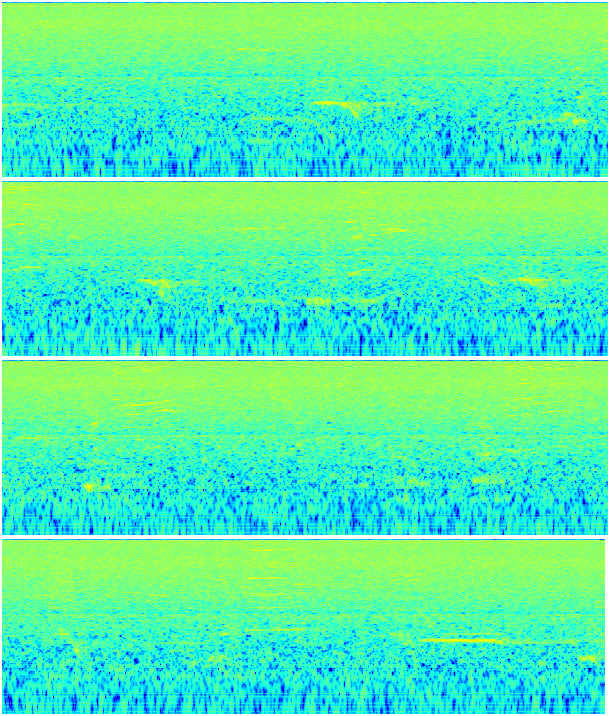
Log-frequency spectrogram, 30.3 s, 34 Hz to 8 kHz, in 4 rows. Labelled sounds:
7.5	8.1	humpback whale, 1.8 to 6.6 kHz
12.4	12.7	humpback whale, 1.6 to 1.9 kHz
16.7	17.2	humpback whale, 1.9 to 2.2 kHz
21.5	22.3	humpback whale, 1.5 to 6.4 kHz
25.8	26.5	humpback whale, 2.3 to 5.9 kHz
27.6	28.0	humpback whale, 2.5 to 2.7 kHz

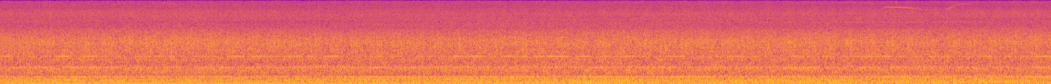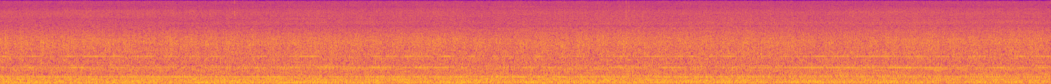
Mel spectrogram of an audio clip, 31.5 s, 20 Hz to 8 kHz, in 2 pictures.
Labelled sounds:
13.2	13.8	killer whale, 5.6 to 7.1 kHz

